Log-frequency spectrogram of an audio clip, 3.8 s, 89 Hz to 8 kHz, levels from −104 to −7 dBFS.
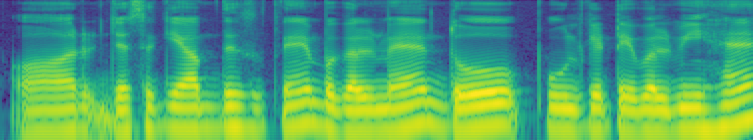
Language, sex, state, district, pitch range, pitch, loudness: Hindi, male, Uttar Pradesh, Lucknow, 120-135 Hz, 125 Hz, -14 LUFS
